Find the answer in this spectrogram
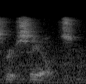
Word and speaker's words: Versailles: they did a lot of the filming in Versailles I think and yes I am pronouncing it correctly in Kentucky it's for sales so I'm getting off track I was a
